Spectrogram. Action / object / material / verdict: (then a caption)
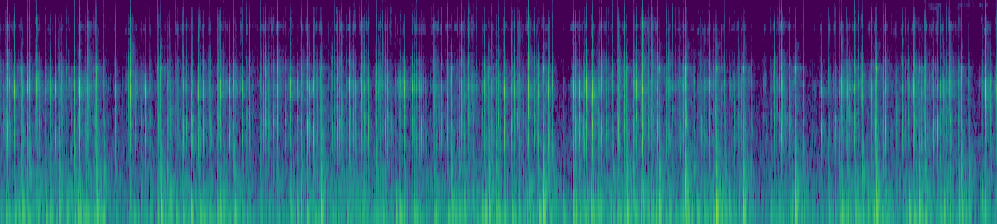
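tap / mechanical keyboard with plastic keycaps / plastic / none. Fingertips type in steady, rapid taps on a pink-framed compact mechanical keyboard with thick cream XDA plastic keycaps, a polycarbonate plate, linear switches and a hollow case. Each keystroke gives a short, clacky tap with a bright midrange click over a low, hollow thock. Brief pauses break up the otherwise continuous run of keystrokes.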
